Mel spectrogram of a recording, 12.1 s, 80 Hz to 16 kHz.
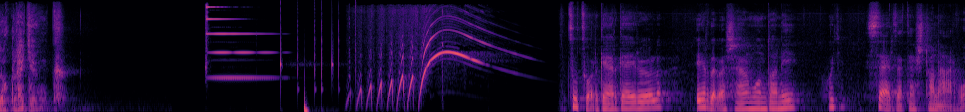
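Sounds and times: bell-like chime: 2.6s - 4.0s
rising synthetic swoops: 4.2s - 6.7s.

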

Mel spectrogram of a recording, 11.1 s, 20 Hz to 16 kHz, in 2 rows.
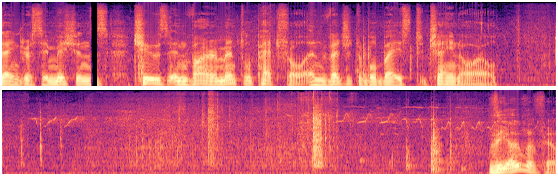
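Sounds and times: faint bird chirps: 5.0s - 10.9s.

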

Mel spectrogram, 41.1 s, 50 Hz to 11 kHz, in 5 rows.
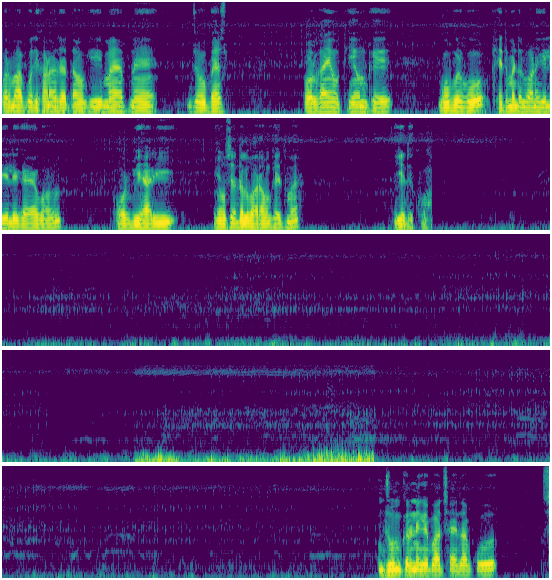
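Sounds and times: distant tractor engine running: 0.0s - 41.0s
loud low rumble: 0.0s - 41.0s.

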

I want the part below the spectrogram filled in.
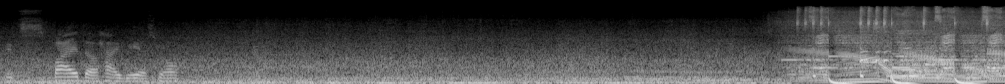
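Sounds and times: highway traffic rumble: 0.0s - 9.4s.

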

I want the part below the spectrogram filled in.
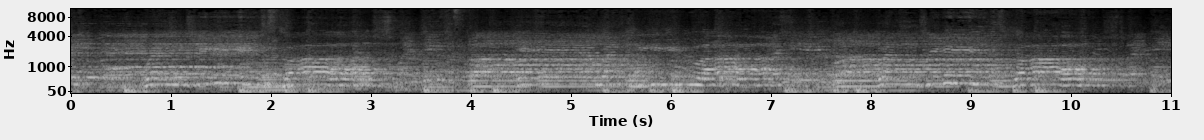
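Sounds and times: choir singing gospel song: 0.0s - 11.0s.

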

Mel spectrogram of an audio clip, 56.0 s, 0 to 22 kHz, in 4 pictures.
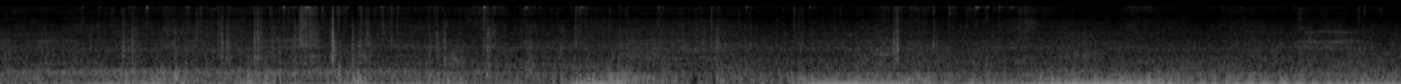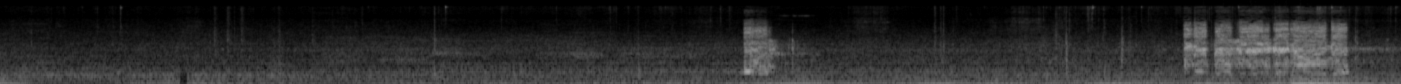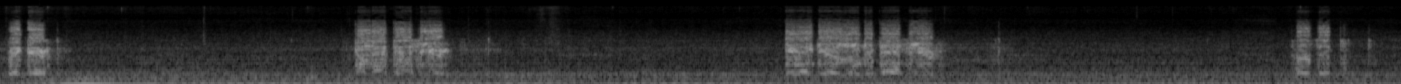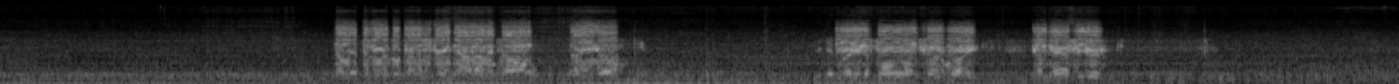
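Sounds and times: car engine humming at low speed: 0.0s - 56.0s
indistinct voices: 1.2s - 33.8s, 35.8s - 38.4s, 40.3s - 42.2s, 44.8s - 54.4s.

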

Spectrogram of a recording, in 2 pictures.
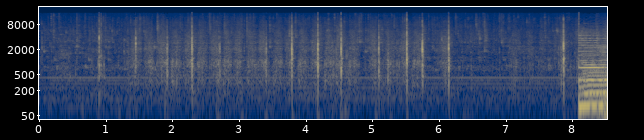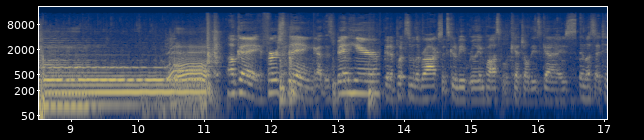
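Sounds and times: water drips and splashes: 0.0s - 8.1s
aquarium filter water trickling: 0.0s - 9.8s, 11.2s - 17.0s.

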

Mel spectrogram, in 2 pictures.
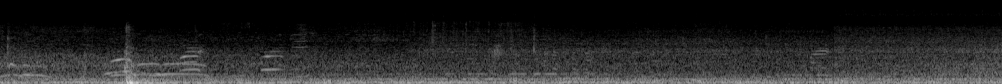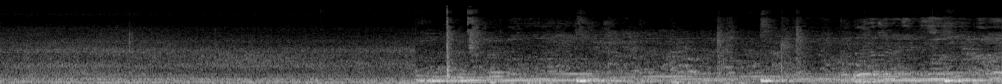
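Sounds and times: road traffic rumble: 0.0s - 20.0s
loud music from inside: 14.2s - 20.0s.

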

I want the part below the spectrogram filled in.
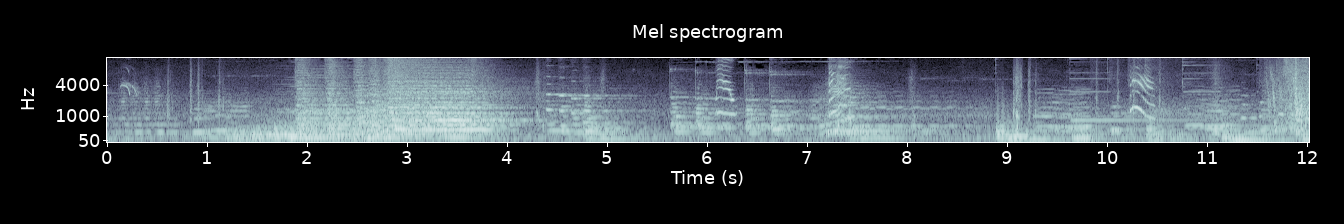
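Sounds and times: cartoon soundtrack music: 1.0s - 12.0s.

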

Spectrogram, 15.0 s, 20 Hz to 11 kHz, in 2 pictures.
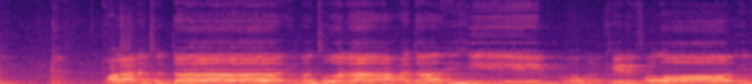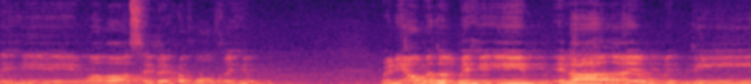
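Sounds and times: man chanting a recitation: 1.0s - 10.4s, 11.3s - 15.0s.

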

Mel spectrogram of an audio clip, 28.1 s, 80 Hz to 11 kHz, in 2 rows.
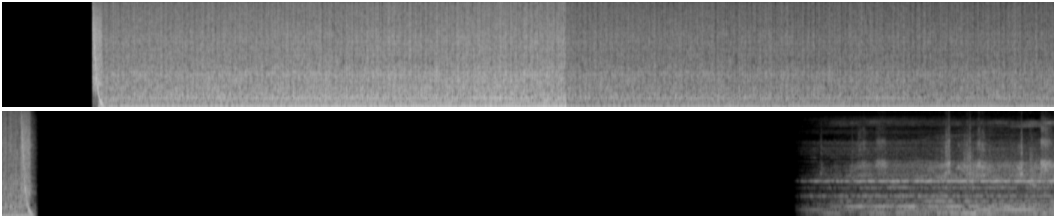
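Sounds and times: television static hiss: 1.2s - 14.4s
rapid crackling: 1.2s - 14.5s
steady hum: 1.2s - 14.5s.

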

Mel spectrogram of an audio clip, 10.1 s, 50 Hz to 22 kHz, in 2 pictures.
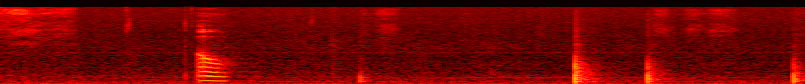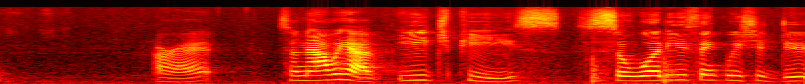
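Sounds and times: stylus tapping on glass: 3.6s - 4.2s.

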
